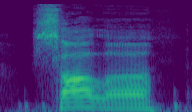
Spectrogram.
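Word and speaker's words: Saleh: According to all these reports, it is Rob Sala. Rhymes with Hala.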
